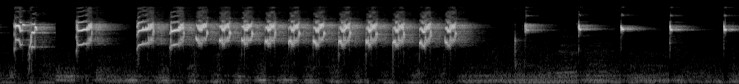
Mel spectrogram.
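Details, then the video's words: Lovebird in a ngekek prompting recording: a couple of sharp chirps lead into a quick stuttering trill of about three seconds, followed by isolated high chirps at steady half-second gaps. "Love Bird Biar CEPET BUNYI! 7 Hari Langsung Ngekek Panjang"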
